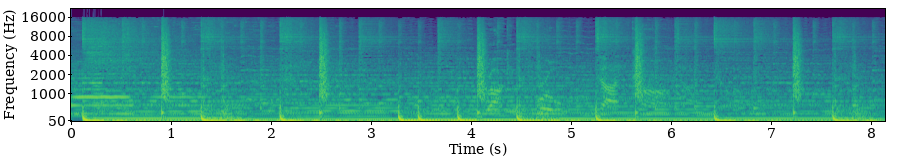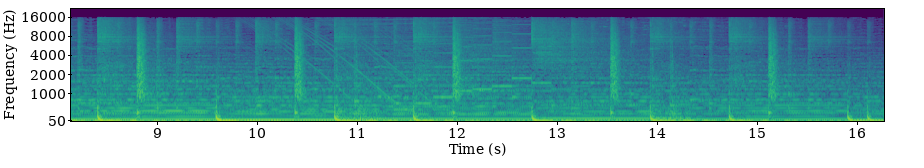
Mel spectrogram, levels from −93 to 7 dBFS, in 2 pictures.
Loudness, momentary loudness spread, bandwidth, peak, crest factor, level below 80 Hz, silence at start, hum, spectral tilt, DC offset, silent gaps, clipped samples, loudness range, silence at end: -16 LUFS; 9 LU; 16.5 kHz; 0 dBFS; 12 dB; -14 dBFS; 0 s; none; -4.5 dB/octave; under 0.1%; none; under 0.1%; 6 LU; 0 s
